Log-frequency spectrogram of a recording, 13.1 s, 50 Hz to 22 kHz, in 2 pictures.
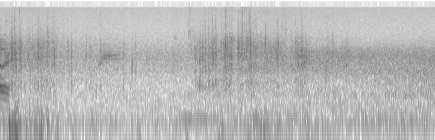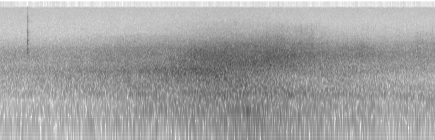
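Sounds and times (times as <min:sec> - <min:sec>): vehicle passing by: 0:05.4 - 0:13.0.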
